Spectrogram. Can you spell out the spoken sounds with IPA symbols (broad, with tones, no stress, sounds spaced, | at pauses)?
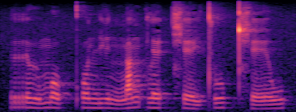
r ɯː˩˦ m oː˨˩ k̚ pʰ o˧ n j i˨˩ n ŋ a˥˩ ŋ k l e˦˥ ʔ t͡ɕʰ eː˨˩ j tʰ uː˥˩ p̚ t͡ɕʰ eː˦˥ w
